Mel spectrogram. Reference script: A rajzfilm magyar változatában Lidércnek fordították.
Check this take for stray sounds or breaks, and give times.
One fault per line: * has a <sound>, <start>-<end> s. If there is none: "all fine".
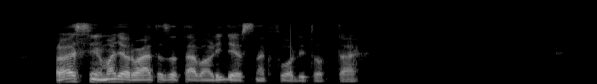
all fine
